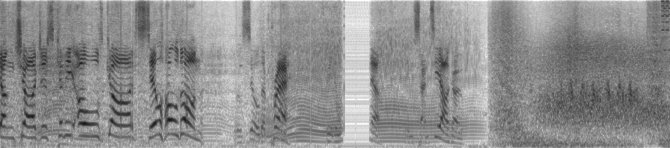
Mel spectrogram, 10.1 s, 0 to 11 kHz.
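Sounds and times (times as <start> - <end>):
rushing rumbling sound effect: 7.4 - 10.0.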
